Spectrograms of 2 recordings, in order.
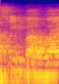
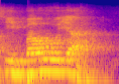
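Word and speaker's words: سيبويه: Rata-rata masyaikh membaca adalah sibawa ee juga apa? Rohawai. Tapi sebagian masyaikh India mengatakan tak tak bacanya adalah yaitu apa? Sibauyah, rahawuyah. Entah yang betul yang mana. Karena ini memang bukan bukan bahasa Arab, dia adalah bahasa Persia.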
